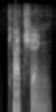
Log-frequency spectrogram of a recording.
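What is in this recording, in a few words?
"catching", American English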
